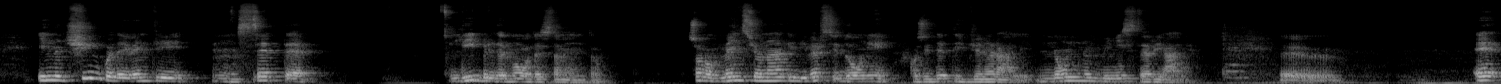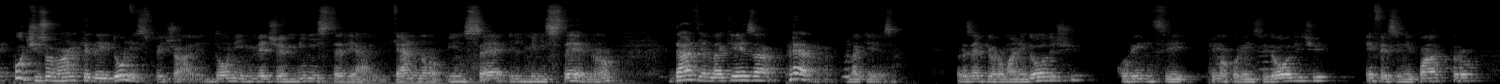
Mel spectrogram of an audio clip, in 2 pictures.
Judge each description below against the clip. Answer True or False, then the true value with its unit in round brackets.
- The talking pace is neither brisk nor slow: False (100 wpm)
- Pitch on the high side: False (140 Hz)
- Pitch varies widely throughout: True (5.9 semitones)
